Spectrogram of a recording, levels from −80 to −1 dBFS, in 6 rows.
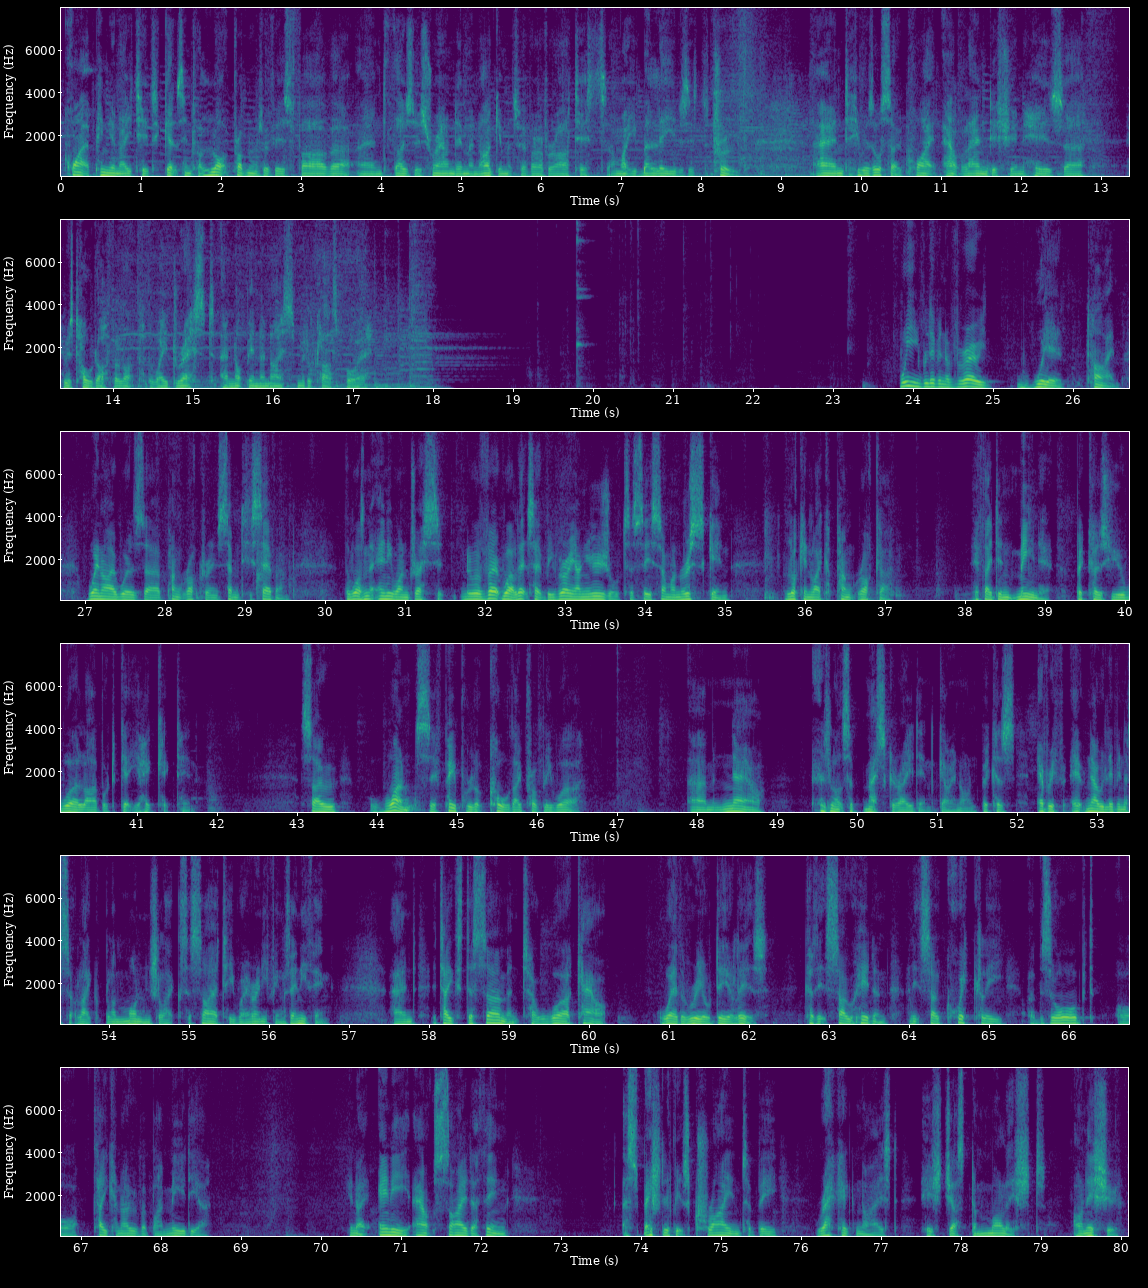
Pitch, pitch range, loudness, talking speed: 110 Hz, 100-125 Hz, -26 LUFS, 140 wpm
